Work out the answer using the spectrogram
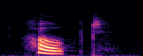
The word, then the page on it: hoped: American English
